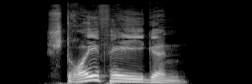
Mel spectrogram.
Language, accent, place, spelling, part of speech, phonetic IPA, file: German, Germany, Berlin, streufähigen, adjective, [ˈʃtʁɔɪ̯ˌfɛːɪɡn̩], De-streufähigen.ogg
- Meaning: inflection of streufähig: 1. strong genitive masculine/neuter singular 2. weak/mixed genitive/dative all-gender singular 3. strong/weak/mixed accusative masculine singular 4. strong dative plural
